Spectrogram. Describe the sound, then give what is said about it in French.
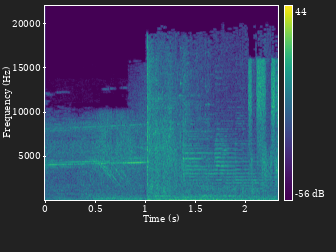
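A machine about to fire is blown up in a video game. The blast hits as a sudden burst partway through, over continuous loud, noisy game sound. “La machine qui allait tirer s'est littéralement fait éclater!”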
